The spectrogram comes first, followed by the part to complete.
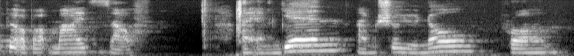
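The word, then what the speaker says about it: Yann: from my YouTube channel so usually people pronounce as Yan because it's y a n n but you actually read the a as e so it's Yen if you knew Japanese currency you'll know how to pronounce Yen and that's my name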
